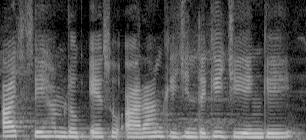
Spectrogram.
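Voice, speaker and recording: A woman's voice: on the high side, level tone, a little slow, a little hiss or hum, natural voice. A woman voicing a sly, greedy young woman in a storybook tale, wheedling and scheming. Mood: gleeful.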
